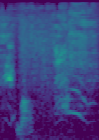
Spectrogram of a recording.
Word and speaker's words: shmup: Please pronounce it right. Back to shmup. Back to shmup, right.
